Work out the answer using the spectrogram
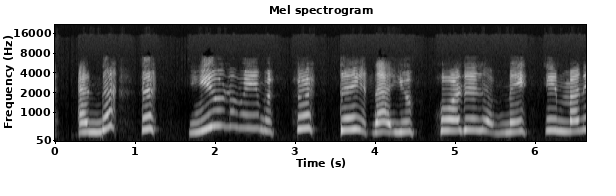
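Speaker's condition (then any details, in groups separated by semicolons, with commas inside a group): Cerebral palsy, spastic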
